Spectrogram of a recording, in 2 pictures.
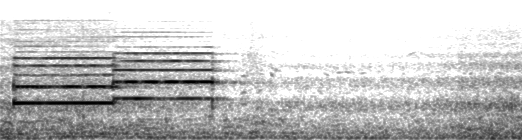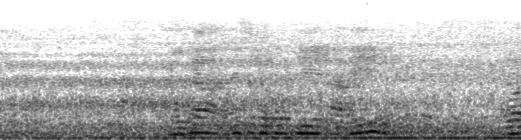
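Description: French fire-service two-tone siren sounding one lower note, then one higher note, each about a second, then cutting off. Engine noise from the emergency vehicles driving past rises afterwards.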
